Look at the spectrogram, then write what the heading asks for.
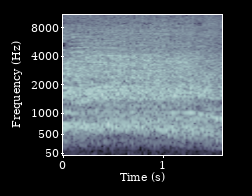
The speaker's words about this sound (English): Genuine anger in that cheer.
